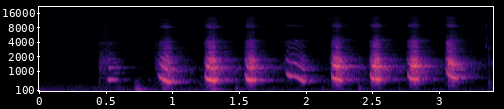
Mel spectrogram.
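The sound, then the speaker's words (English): A turkey gobble blown on a game call: a fast, rattling run of about nine throaty, warbling bursts lasting roughly three seconds, loud and alone with no talking. “That turkey's in y'all's living room.”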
